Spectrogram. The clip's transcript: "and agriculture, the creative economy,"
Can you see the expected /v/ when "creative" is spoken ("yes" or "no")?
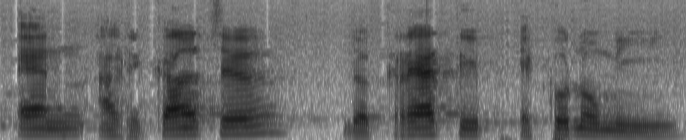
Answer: no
